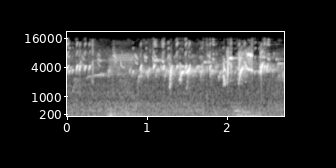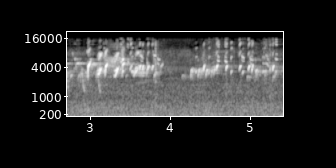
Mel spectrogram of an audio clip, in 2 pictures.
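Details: European goldfinch, trained and used to rouse other songbirds into song, gives a rapid, dense series of bright chirps and twitters, easing off briefly toward the end before resuming.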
